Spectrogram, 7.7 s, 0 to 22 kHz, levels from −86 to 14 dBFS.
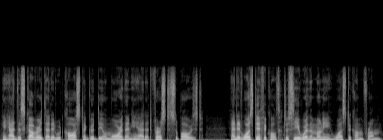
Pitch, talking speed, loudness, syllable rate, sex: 130 Hz, 235 wpm, -17 LUFS, 5.6 syllables/s, male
